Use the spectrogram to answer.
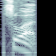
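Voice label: "zhuo", Mandarin Chinese, neutral tone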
